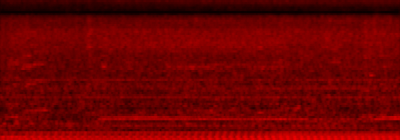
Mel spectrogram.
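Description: Rock-racing buggy's engine running steadily at low revs with a fast, even pulse, getting a little louder about three seconds in.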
